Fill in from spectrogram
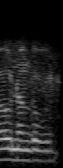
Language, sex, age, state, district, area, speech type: Bodo, male, 45-60, Assam, Chirang, urban, conversation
